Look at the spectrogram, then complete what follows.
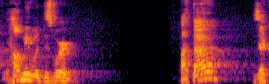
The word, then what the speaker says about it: Patara: me with this word, Patara, is that correct? Yes? Patara, because there's an accent on the A, but sometimes I forget how to pronounce it. Patara, ¿ok?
